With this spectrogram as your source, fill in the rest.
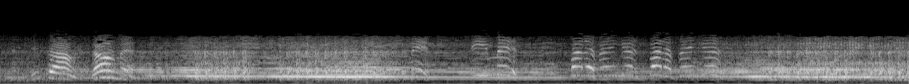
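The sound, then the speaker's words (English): German Junkers dive-bomber planes circle and roar in to attack oil-blackened men clinging to a tiny raft, a loud, steady droning whine, while shrill whistling tones swoop up and down again and again over the drone. “Now the planes circle and come roaring in for the kill.”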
